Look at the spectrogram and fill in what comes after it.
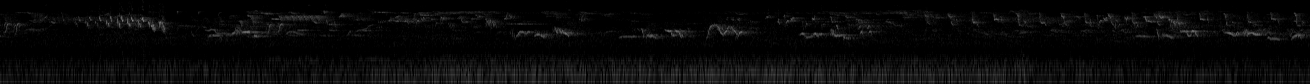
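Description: Several birds chirping and calling in short notes and quick trills over a steady low background rumble.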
